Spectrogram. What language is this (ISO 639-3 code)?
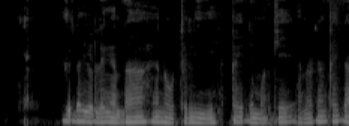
mas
